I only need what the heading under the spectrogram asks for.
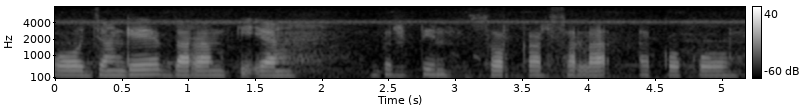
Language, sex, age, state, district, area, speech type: Santali, female, 45-60, Odisha, Mayurbhanj, rural, spontaneous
